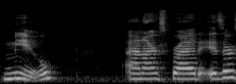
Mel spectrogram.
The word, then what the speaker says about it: mu: the parameters are mu that's a greek letter it's pronounced mu it's the mean and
